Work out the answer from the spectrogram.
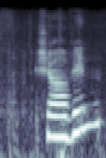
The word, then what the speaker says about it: Samhain: And then the next one, the very digital pattern heavy, is the Primitive Hare Shavin, or it's spelled samhain, and this is just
